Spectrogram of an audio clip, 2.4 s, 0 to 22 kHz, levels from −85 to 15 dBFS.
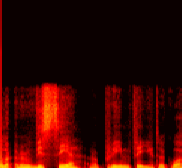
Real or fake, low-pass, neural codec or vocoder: fake; 10.8 kHz; codec, 16 kHz in and 24 kHz out, 0.4 kbps, LongCat-Audio-Codec, four codebook decoder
